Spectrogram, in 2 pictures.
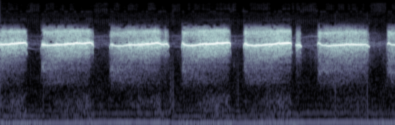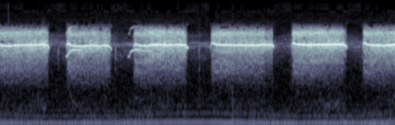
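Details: Swiftlet, "Akau ngaji" style: harsh, hissing buzzes with a thin high whistle inside, about ten even bursts in steady rhythm, each just under half a second with brief gaps.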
